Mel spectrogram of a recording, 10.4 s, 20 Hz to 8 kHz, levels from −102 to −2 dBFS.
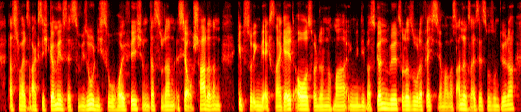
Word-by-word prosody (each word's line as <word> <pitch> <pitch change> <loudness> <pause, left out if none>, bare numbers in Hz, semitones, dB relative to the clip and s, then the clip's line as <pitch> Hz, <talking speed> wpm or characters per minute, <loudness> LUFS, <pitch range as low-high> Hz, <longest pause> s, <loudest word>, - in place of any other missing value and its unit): dass 100 0 -4
du 105 - -5
halt 95 -2 +1
sagst: - - -4
„Ich 95 -1 -6
gönne 105 +1 +5
mir - - +5
jetzt 115 0 -2
jetzt 95 0 -4
sowieso 95 +6 +2
nicht 100 -2 -4
so 95 -1 -4
häufig“ 100 +4 +2
und 95 - -6
dass 100 0 -2
du - - -9
dann 100 +1 -1
ist - - -7
ja - - +6
auch - - -5
schade, 110 -2 +2
dann 100 -1 -5 0.3
gibst - - -5
du 105 - +1
irgendwie 100 -1 -1
extra 95 0 -2
Geld 115 +5 +4
aus, 110 0 +5
weil 95 - -1
du 95 - -3
dann 95 - -2
noch 95 +1 -5
mal 95 -1 -1
irgendwie 100 0 -4
dir 95 -1 -4
was - - -4
gönnen 120 +1 +5
willst 120 -1 +2
oder 105 +1 +3
so 105 +1 -2
oder 100 -1 +4
vielleicht 95 0 -2
ist - - -8
es - - -11
ja 85 - -7
auch - - -7
mal 85 -1 -6
was 90 +1 -8
anderes 115 -3 +1
als 100 - -3
jetzt 100 0 -5
nur 100 -1 -6
so 100 - -7
'n 95 - -5
Döner 115 +5 -2
100 Hz, 315 wpm, -23 LUFS, 95-110 Hz, 0.3 s, ja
